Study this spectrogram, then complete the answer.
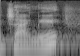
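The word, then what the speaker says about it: Yane: And then on Facebook, it's on Jan. Um, yeah, that's it. Oh, Jane, spelled as Y A N E, but pronounced as Jan.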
